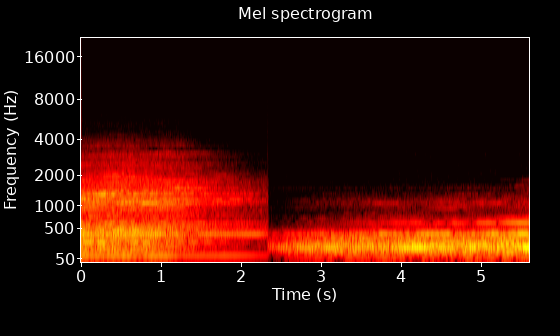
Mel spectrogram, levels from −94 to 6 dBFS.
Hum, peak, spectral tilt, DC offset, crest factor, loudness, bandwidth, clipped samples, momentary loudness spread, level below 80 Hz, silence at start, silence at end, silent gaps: none; -16 dBFS; -10.5 dB/octave; under 0.1%; 16 dB; -34 LUFS; 4 kHz; under 0.1%; 16 LU; -60 dBFS; 0 s; 0 s; none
